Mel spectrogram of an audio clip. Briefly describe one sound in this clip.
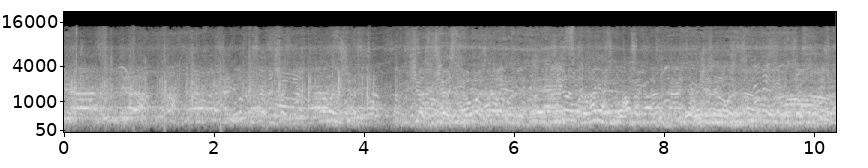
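A dense crowd of men and women shouts and chatters loudly all around.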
